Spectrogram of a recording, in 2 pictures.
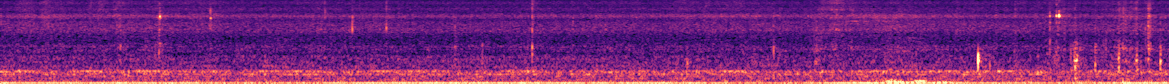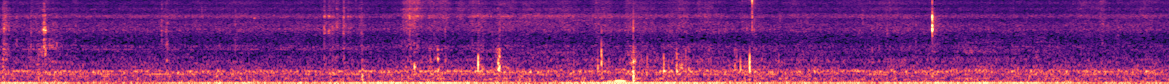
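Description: Rawhide strings rustle and tick as hands braid them.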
